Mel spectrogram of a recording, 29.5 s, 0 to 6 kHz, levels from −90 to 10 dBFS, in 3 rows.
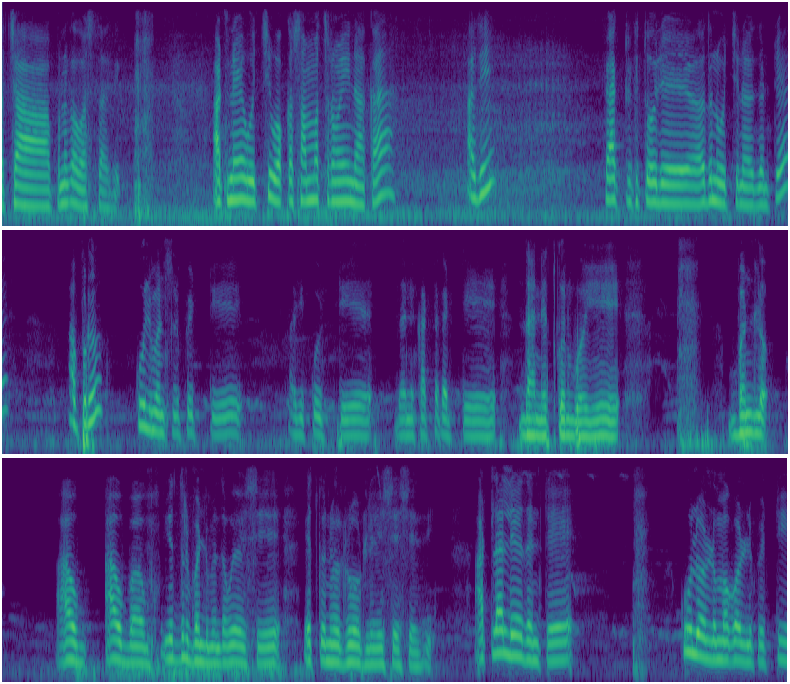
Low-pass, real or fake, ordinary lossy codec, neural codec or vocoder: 5.4 kHz; real; AAC, 48 kbps; none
